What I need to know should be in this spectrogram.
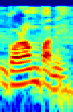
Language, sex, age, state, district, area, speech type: Assamese, male, 30-45, Assam, Jorhat, urban, spontaneous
